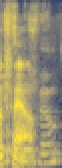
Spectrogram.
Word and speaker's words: Femme: Because I never want to mispronounce it. Yeah. Femme.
